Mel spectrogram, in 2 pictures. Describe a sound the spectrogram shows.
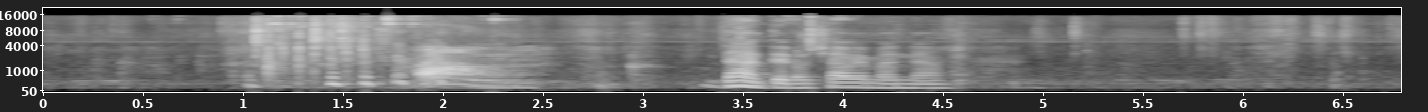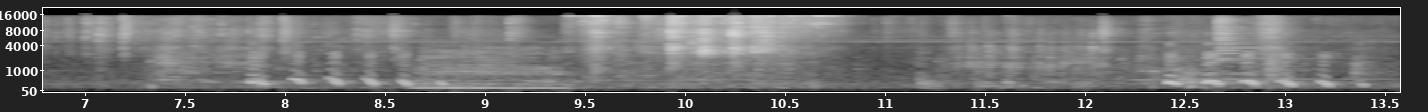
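Dogs growl and whine playfully, close by.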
